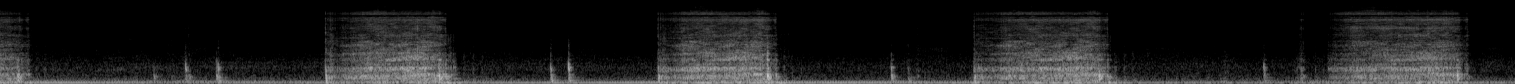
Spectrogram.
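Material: Pine wood.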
